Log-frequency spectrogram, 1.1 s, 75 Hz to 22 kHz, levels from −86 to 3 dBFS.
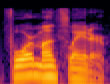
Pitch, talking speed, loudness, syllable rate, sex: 120 Hz, 160 wpm, -15 LUFS, 3.8 syllables/s, male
